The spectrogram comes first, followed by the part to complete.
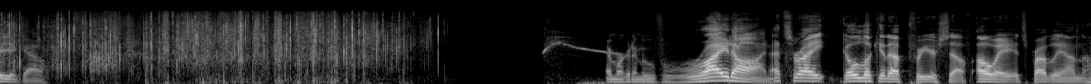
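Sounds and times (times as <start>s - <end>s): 
speech: 0.0s - 0.6s, 6.0s - 10.9s
paper being crumpled into a ball: 0.0s - 4.5s.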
